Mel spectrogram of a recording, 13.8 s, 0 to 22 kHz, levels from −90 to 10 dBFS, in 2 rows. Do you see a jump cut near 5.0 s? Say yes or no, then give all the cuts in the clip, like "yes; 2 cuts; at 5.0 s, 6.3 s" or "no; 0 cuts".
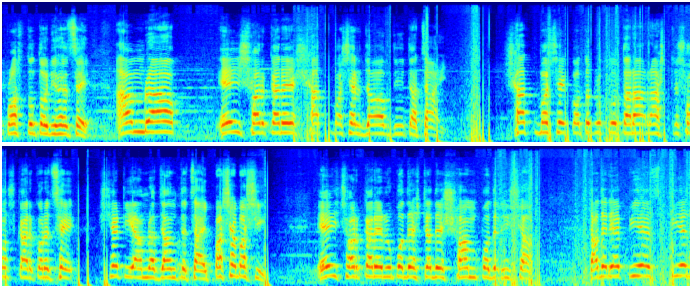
no; 0 cuts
